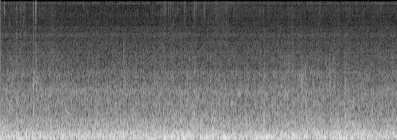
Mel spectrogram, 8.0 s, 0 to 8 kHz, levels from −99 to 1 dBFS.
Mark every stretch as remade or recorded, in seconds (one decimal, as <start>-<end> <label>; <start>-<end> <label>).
0.0-1.1 remade; 1.1-3.2 recorded; 3.2-8.0 remade

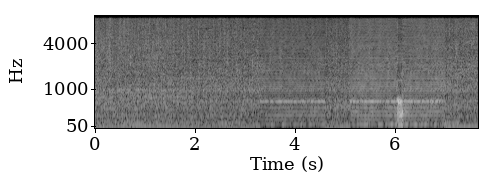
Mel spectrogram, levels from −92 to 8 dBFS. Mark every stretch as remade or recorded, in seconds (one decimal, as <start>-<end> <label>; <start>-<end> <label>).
0.0-3.3 recorded; 3.3-4.6 remade; 4.6-5.1 recorded; 5.1-7.0 remade; 7.0-7.7 recorded

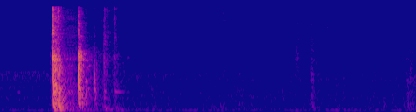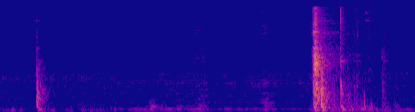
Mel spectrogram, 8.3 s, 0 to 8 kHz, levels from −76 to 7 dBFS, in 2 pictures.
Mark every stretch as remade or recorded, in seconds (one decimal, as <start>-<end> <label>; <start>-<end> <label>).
0.0-5.3 recorded; 5.3-7.3 remade; 7.3-8.3 recorded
